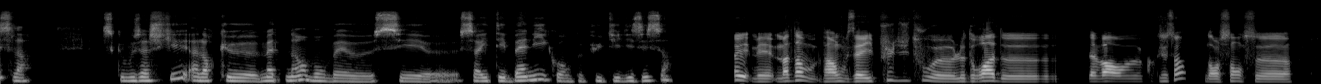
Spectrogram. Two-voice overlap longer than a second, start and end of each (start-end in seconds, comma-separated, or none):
none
